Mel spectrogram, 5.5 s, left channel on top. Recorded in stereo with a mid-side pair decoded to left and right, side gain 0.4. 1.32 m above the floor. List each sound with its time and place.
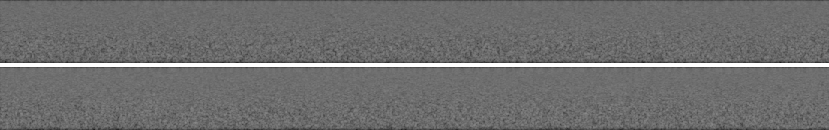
Only background noise.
